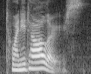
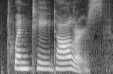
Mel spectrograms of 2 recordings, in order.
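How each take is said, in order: First: The second T in twenty is dropped. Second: The second T in twenty is pronounced. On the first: It is casual everyday speech. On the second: It sounds proper.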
